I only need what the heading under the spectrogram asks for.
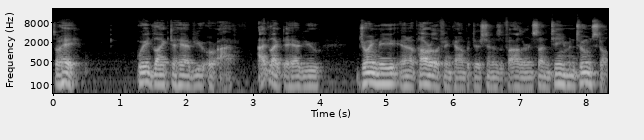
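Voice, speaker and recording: The pitch varies in an ordinary way. There is audible room echo. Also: man. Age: 70s. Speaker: retired military veteran and senior powerlifter. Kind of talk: casual talk to camera.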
